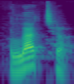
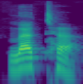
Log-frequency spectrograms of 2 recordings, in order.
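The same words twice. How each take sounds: First: The word ends with an audible r sound. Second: The word ends with no r sound. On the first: The speaker calls it wrong. "이렇게 letter가 아니고" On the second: The speaker calls it right. "letter 이렇게 이제 빠지는 거죠"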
